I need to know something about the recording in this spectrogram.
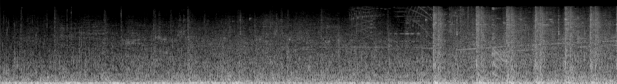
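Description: Flames roar loudly with a deep rumble.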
